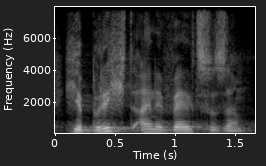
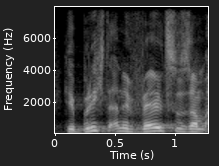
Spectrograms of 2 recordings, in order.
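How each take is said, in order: First: Said in the usual way. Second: "Welt" hit harder, louder second time; louder emphatic "Hier bricht eine Welt zusammen"; stressed repeat. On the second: Shown as a demonstration. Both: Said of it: "repeated for emphasis".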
